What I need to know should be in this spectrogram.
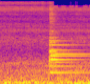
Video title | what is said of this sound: How to find cast iron flaws | this cast iron is not cracked, and I can show you and prove to you by the way that it sounds.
